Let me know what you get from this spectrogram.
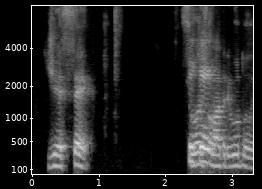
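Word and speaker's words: חסד: Yesed, esa palabra, todo eso que ella dijo se reduce en hebreo una palabra que se pronuncia Yesed.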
